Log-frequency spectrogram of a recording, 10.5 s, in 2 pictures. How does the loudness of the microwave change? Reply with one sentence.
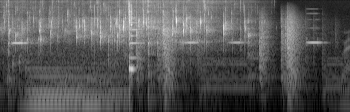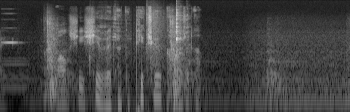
The loudness of the microwave goes down.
